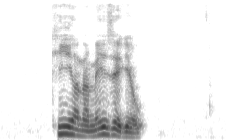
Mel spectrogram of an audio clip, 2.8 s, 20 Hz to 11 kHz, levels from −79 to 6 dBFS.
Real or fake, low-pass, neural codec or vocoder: fake; 9.9 kHz; codec, 44.1 kHz, 7.8 kbps, DAC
